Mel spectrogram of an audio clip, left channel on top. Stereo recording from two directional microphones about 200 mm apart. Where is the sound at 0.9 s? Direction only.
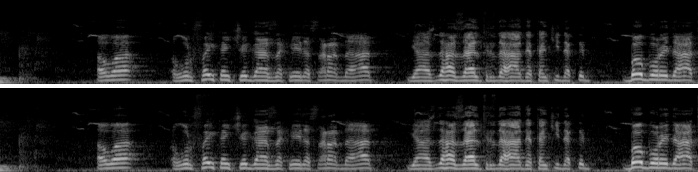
15° right (ahead or behind).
